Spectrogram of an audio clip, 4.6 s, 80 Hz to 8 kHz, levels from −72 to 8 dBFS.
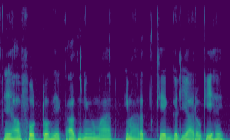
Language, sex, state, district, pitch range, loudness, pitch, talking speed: Hindi, male, Jharkhand, Ranchi, 105-115 Hz, -15 LUFS, 110 Hz, 115 wpm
